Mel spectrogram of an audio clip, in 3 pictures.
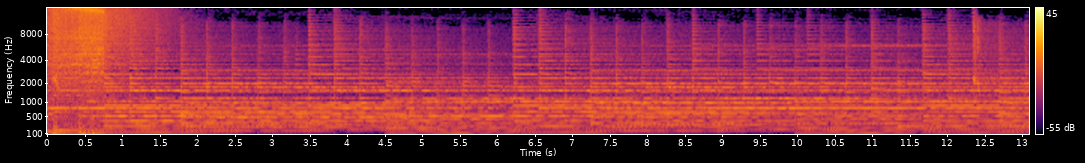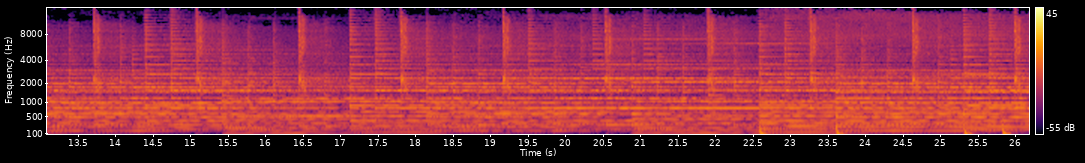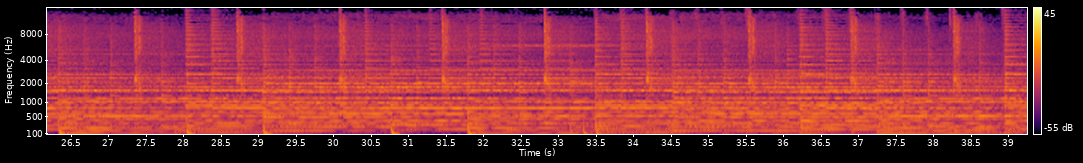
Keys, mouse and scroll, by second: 0.1 click, 1.0-1.4 scroll up 1, 1.5 click, 1.9 scroll down 1, 2.3 click, 2.8 alt+scroll up 1, 2.9 click, 3.2 shift+click, 3.9 shift+scroll up 1, 4.1 shift+space, 4.3 shift+click, 5.0 alt+shift+scroll down 2, 5.4 shift+scroll up 1, 5.7 shift+click, 6.0 shift+scroll down 1, 6.1 space, 6.2 click, 6.7 scroll down 1, 7.0 alt+scroll up 1, 7.1 scroll down 1, 7.2 click, 8.0 scroll down 1, 8.2 click, 8.5 scroll up 1, 8.7 click, 9.1 shift+click, 9.8 click, 10.0 alt+scroll up 2, 10.4 click, 11.0 z, 11.2 click, 11.6 scroll up 1, 11.8 click, 12.6 scroll down 1, 12.8 click, 13.6 scroll down 1, 13.8 click, 14.3-15.4 scroll up 3, 14.5 click, 14.9 click, 15.4 click, 15.7 scroll down 2, 16.1 click, 16.2-17.2 alt+scroll up 2, 16.4 click, 17.2 click, 17.5-19.2 scroll down 5, 17.6 click, 18.0 click, 18.4 click, 18.9 click, 19.2 click, 20.0 alt+scroll up 2, 20.4 click, 21.0 scroll down 1, 21.1 space, 21.4 click, 22.3 click, 22.6 scroll up 1, 22.7 click, 23.4 click, 23.6 alt+scroll down 1, 23.7 space, 23.9 click, 25.4 click, 25.7 space, 25.8 alt+scroll up 1, 26.0 click, 26.5 scroll up 1, 26.7 click, 27.6 alt+scroll down 2, 28.0 click, 28.4-28.9 alt+scroll up 2, 28.7 click, 29.0 alt+scroll down 1, 29.1 click, 29.6 click, 30.1 Delete, 30.4 scroll up 1, 30.7-31.1 scroll down 2, 31.1 scroll up 1, 31.2 space, 31.6 click, 31.7 Delete, 31.8 scroll down 1, 32.0 click, 32.6 click, 32.9 click, 33.1 Up, 33.2 click, 33.7 click, 33.8 Down, 34.0 click, 34.1 Down, 34.2 click, 34.3 Left, 34.4 click, 34.5 Left, 34.6 click, 34.7 alt+scroll down 1, 34.9 scroll up 1, 35.1 click, 35.2 Right, 35.5 alt+scroll down 1, 35.9 alt+scroll up 1, 36.1 scroll down 1, 36.2 click, 36.8 click, 37.2 click, 37.4-38.0 scroll up 2, 38.2 click, 38.5 scroll up 1, 38.7 click, 38.9 click.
